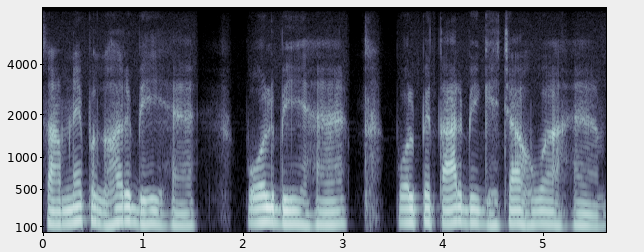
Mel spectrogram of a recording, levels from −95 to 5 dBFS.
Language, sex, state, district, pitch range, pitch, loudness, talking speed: Hindi, male, Jharkhand, Palamu, 115-135 Hz, 125 Hz, -16 LUFS, 160 wpm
